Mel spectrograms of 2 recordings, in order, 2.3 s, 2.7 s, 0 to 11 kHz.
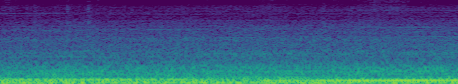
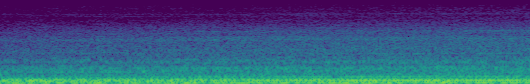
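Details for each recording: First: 1997 Dodge Caravan LE, progressively worsening front wheel bearing noise, heard while driving at highway speed; the hum is strongest around 55–60. A low, steady drone rides over the road rumble and firms up toward the end. Tire cupping was ruled out. Wheel bearing hum. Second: 1997 Dodge Caravan LE driven on tar road after replacing the worn front right wheel bearing (had play and grinding): only smooth low road rumble, no growl or grind; front bearing now quiet and healthy.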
